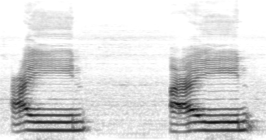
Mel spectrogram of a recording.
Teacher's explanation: یہ حلق کے بالکل درمیانی حصے سے ادا ہوتا ہے۔ جہاں سے ہم نے ہا کے مخرج کو نکالا تھا اسے تھوڑا دبا کر پڑھیں گے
